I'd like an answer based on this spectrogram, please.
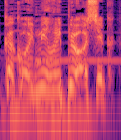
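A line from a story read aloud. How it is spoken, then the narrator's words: Babbled. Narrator (Russian): пролепетал он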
